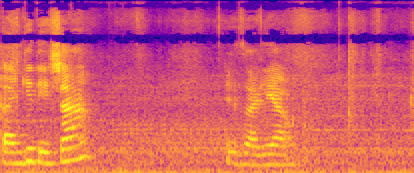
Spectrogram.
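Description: Leaf wrappings rustle and crinkle in hands.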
